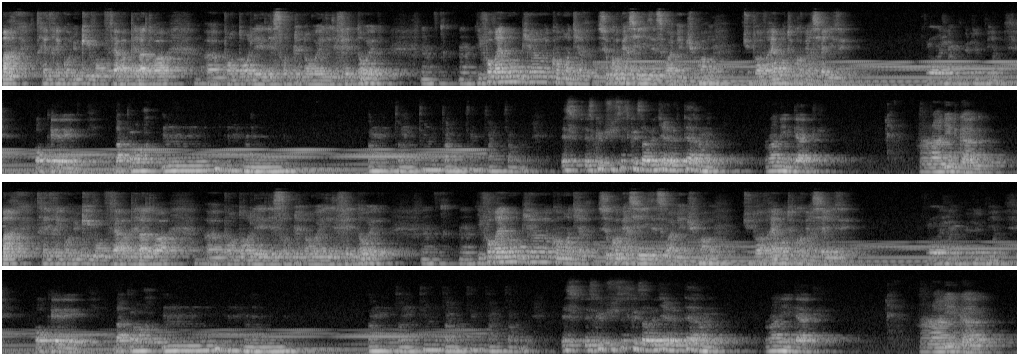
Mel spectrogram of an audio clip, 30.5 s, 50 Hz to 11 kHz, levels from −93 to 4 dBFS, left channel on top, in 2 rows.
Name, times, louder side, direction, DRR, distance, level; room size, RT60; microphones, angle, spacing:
voice 1, 0.0-6.2 7.1-10.6 11.1-12.7 29.0-30.0, left 2 dB, 25° left, -7 dB, 2.8 m, -31 dB
sound 1, 8.8-22.5, left 4 dB, 45° left, 0.5 m, -41 dB
voice 2, 10.4-10.8 11.2-11.5 13.8-15.3 15.7-16.6 16.9-19.6 20.7-23.2 23.6-26.0 26.7-27.4, equal, 85° left, -3 dB, 1.8 m, -32 dB
12.5 x 4.7 x 3.6 m, 1.3 s
head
